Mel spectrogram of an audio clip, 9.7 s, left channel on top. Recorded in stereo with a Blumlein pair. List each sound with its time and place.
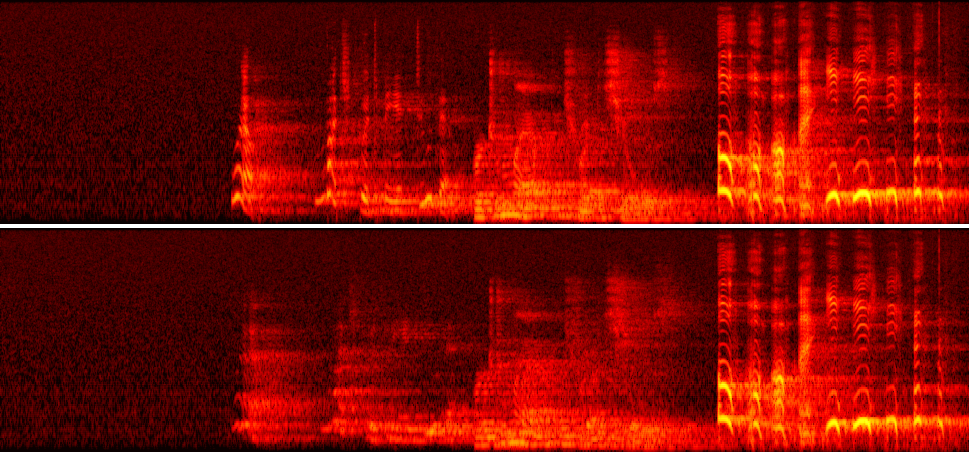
2.3 s a woman speaking: 40° left, 3 m; by 4.6 s 50° left, 4.5 m
4.7 s a man speaking: 65° left, 7.5 m
7.2 s laughter: 5° left, 1.2 m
